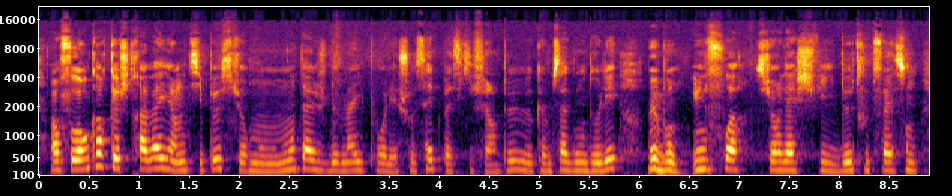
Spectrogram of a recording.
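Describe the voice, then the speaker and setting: A woman with a mid-range, dark-toned voice hosts a knitting podcast, chatting casually to her viewers on camera and often laughing at herself.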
